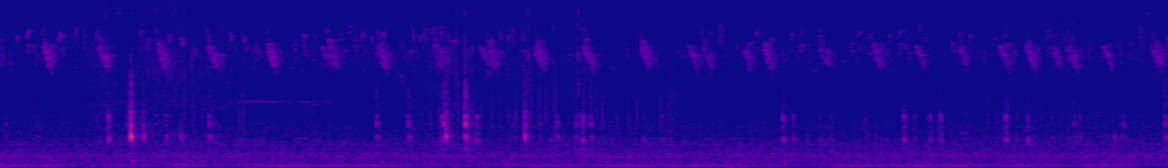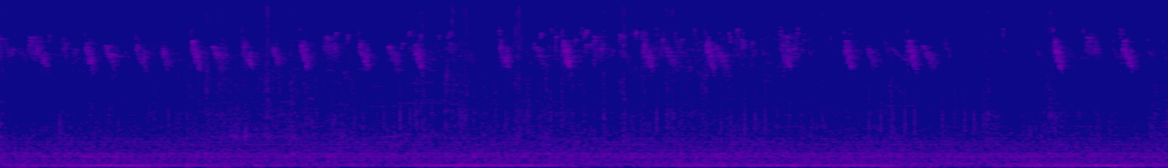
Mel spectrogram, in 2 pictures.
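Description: Faint birds chirping in the background: short, high, falling chirps repeating about three times a second throughout. A few sharper clicks stand out in the first seven seconds.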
